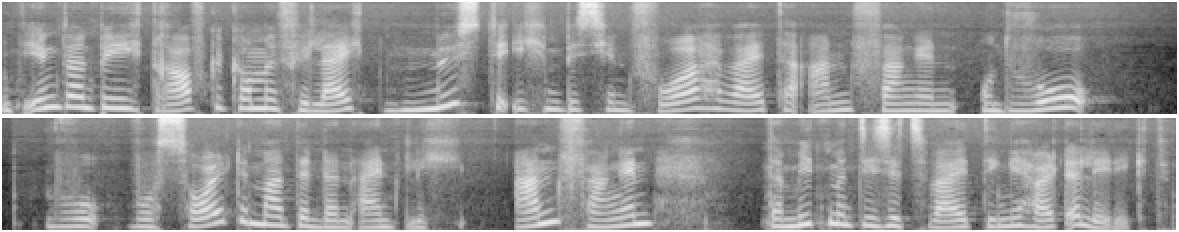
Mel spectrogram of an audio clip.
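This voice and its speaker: A woman speaks at a moderate pace with a fairly high voice and ordinary pitch variation. The sound is dry and close, with no echo. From Austria, Carinthia (Lesachtal). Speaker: music teacher and workshop trainer. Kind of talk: interview. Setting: recorded at a music school workshop. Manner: hesitant with fillers.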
